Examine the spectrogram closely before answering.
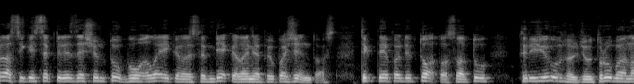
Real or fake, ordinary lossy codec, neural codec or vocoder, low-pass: fake; AAC, 48 kbps; codec, 24 kHz, 0.9 kbps, WavTokenizer, medium speech release version 2; 10.8 kHz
